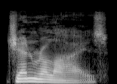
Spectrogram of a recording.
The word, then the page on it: generalize: American English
